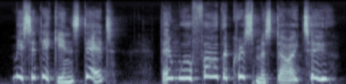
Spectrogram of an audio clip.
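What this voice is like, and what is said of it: Imitating a young London girl. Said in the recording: “my impression of a young girl in London in 1870”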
